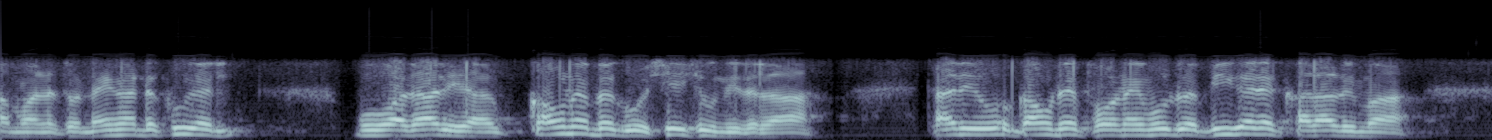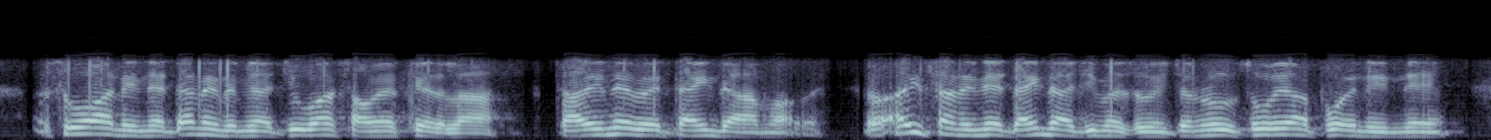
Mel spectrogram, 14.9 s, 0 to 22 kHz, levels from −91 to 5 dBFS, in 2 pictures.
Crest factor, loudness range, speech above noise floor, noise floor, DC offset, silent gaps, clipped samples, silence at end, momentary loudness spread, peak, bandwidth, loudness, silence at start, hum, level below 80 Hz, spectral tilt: 14 dB; 1 LU; 25 dB; -45 dBFS; under 0.1%; none; under 0.1%; 0.2 s; 6 LU; -6 dBFS; 4.3 kHz; -20 LUFS; 0 s; none; -72 dBFS; -9.5 dB/octave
